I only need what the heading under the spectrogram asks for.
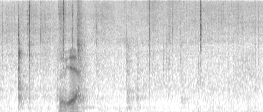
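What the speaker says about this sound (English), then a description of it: "wanted to get some good searing happening there" Wagyu ribeye steaks sear on an SNS Master Kettle grill, a quiet background sizzle broken by a short, louder burst of crackling and hissing, with someone briefly speaking.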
